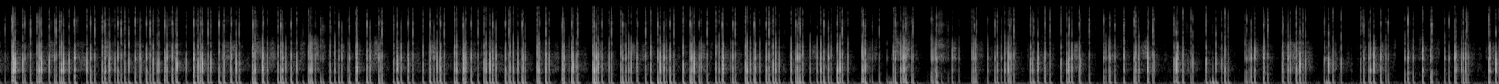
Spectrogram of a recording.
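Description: A sealed black cardboard iPhone 12 Pro box, hollow with its contents inside, is held tilted in both hands and tapped rapidly with fingernails. The result is a fast, steady run of short, dry clicks centered around 1.1 kHz, with a papery hollow tone, little low end and very quick decay.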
